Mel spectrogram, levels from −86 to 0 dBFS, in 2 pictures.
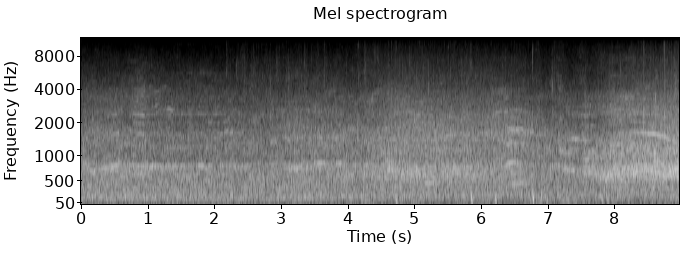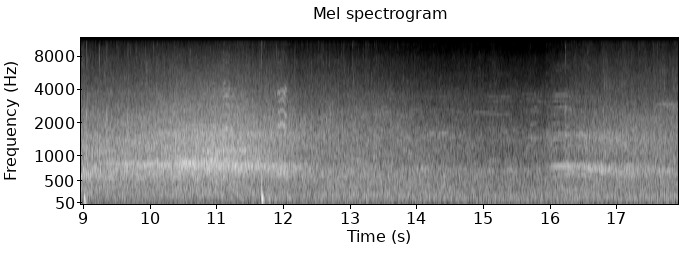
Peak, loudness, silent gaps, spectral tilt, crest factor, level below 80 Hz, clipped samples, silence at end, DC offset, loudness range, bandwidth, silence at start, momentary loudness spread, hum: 0 dBFS; -23 LUFS; none; -5.5 dB/octave; 22 dB; -46 dBFS; under 0.1%; 0 s; under 0.1%; 11 LU; 11.5 kHz; 0 s; 13 LU; none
